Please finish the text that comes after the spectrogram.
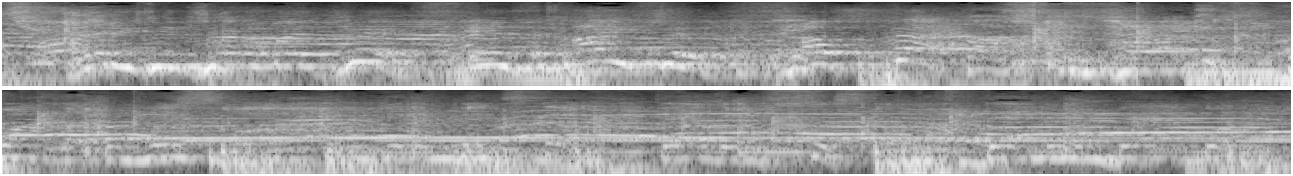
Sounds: speech
music

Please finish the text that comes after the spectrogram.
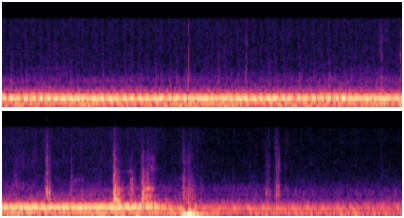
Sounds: vehicle
car

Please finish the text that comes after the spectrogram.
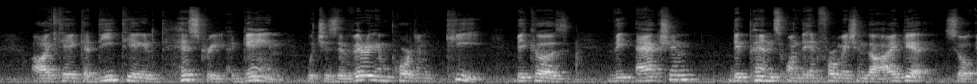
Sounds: speech

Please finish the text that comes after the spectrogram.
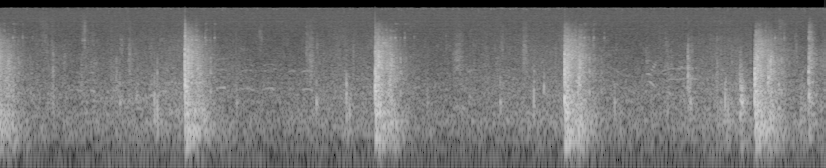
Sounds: door
speech

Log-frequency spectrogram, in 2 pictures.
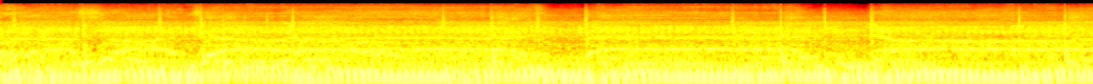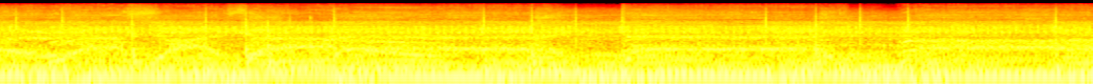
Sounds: music

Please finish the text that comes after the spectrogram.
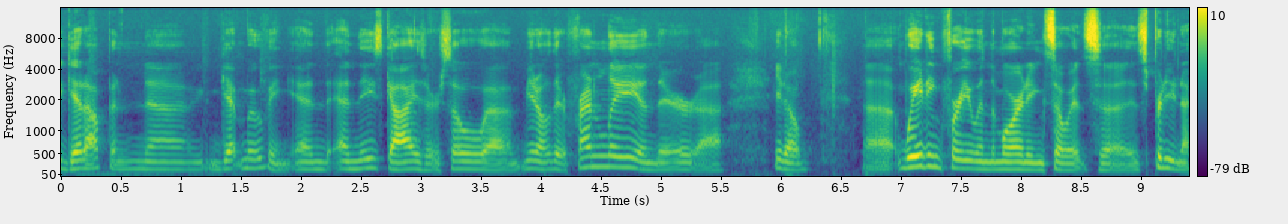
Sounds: speech

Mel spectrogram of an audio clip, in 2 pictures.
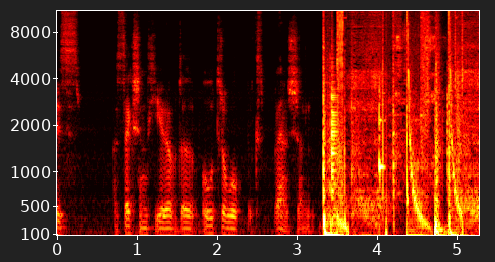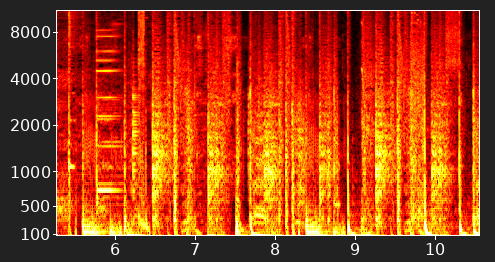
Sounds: sound effect

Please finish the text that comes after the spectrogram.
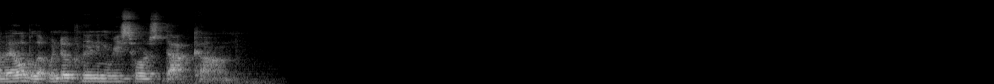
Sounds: speech

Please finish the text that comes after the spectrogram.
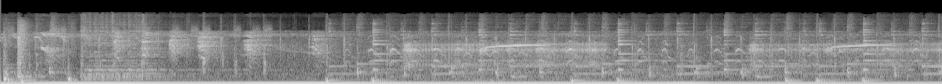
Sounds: bird
music

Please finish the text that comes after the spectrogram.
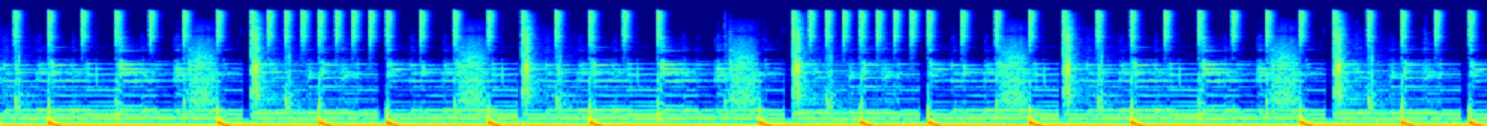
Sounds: music

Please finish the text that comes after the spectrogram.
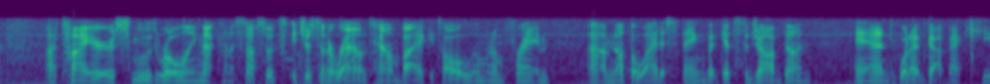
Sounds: speech

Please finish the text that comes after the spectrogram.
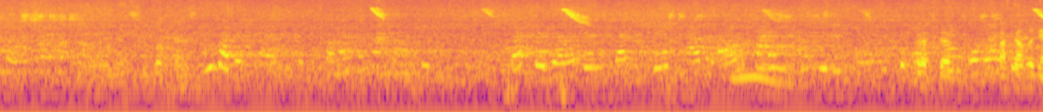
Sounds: speech

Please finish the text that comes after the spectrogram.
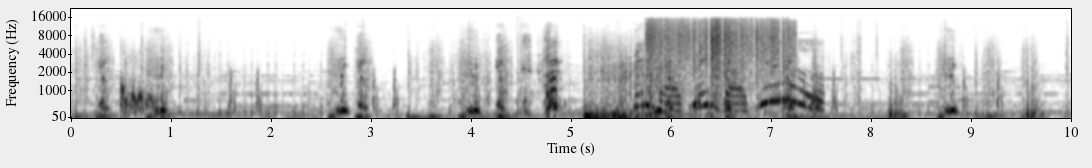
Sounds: speech

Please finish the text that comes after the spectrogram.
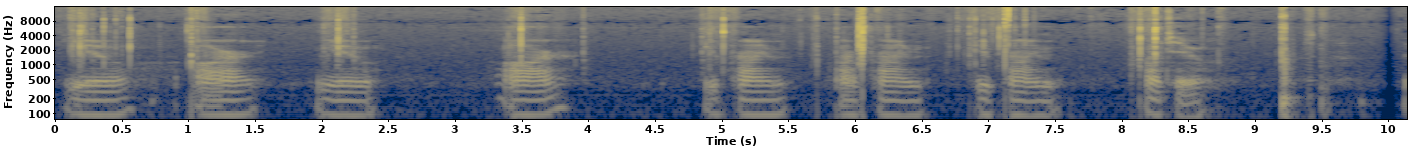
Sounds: speech
inside a small room

